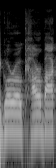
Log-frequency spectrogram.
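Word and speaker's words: Nagorno-Karabakh: it was in the I believe in the ngoro kabach region I'm probably mispronouncing that like crazy no that's right yep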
